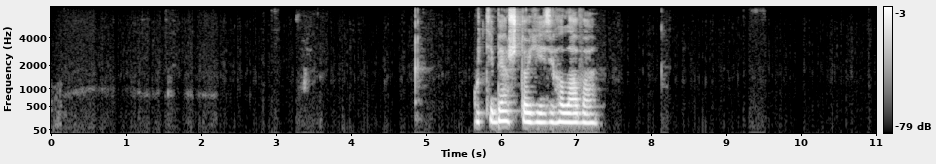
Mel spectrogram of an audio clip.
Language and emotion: Russian, neutral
